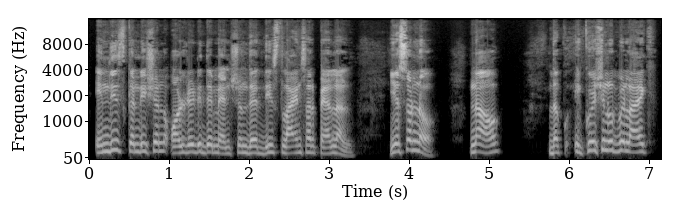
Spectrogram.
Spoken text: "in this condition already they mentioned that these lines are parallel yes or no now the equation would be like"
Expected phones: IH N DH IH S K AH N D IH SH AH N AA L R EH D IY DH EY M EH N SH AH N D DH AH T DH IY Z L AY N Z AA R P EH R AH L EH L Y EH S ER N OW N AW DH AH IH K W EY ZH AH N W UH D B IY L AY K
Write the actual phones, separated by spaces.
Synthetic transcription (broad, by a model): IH N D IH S K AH N D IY SH AH N AA L R EH D IY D EY M EH N SH AH N D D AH T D IY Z L AY N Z AA R P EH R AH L L Y EH S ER N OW N AW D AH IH K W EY SH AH N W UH D B IY L AY K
